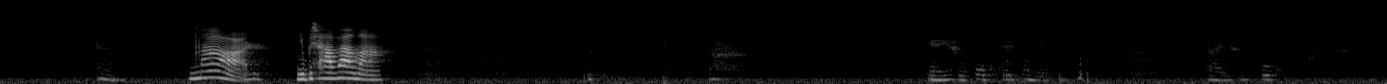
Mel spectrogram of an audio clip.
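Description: A young woman speaks softly and playfully close to a microphone, in short bursts with pauses.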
